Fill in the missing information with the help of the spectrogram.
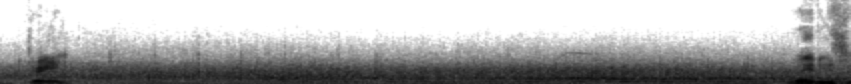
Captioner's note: applause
